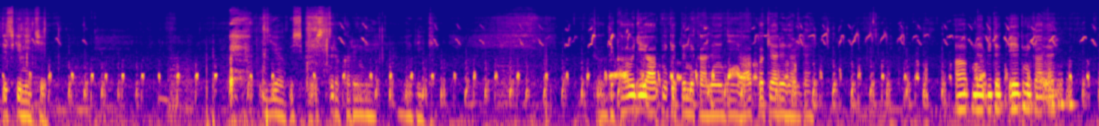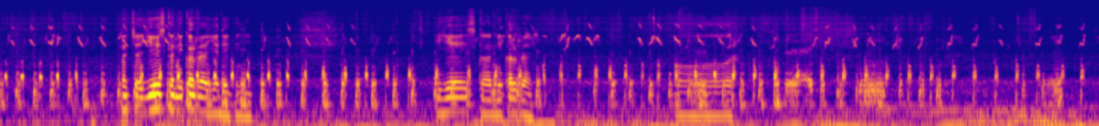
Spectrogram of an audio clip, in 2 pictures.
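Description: A hen clucks and growls softly, close by.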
